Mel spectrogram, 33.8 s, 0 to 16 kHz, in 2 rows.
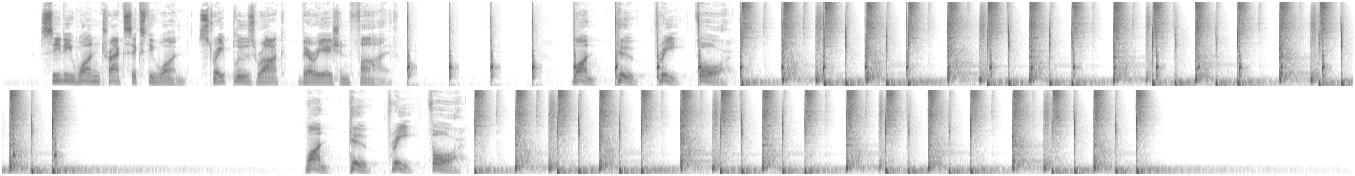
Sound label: Blues Rock; CD1 Track61 Blues Rock (Variation 5); Drummer's Bible Tracks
